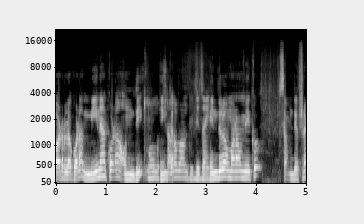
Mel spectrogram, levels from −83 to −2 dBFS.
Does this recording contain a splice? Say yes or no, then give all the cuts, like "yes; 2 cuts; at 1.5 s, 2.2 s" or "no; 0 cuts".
no; 0 cuts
